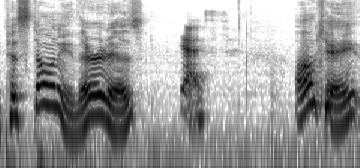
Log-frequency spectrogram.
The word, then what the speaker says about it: Pistone: Thomas, I just learned how to pronounce his name. Pistone.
